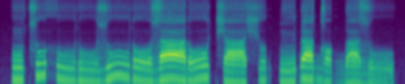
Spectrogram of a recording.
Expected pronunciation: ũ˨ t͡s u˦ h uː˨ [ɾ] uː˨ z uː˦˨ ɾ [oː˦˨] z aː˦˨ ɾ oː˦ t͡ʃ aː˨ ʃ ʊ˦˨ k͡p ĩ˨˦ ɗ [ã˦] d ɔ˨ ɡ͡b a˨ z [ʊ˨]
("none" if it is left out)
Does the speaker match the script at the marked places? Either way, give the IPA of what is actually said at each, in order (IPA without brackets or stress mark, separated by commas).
ɾ, oː˨, a˦, u˨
